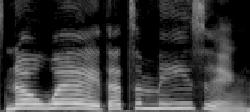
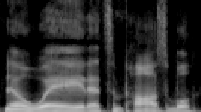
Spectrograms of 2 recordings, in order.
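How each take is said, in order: First: High-pitched amazed. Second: Flatter, dropping tone, not buying it; skeptical disbelief. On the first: Reacting to a friend's lottery win, high and amazed. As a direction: voice shoots way up in delight. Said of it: "high-pitched, amazed voice". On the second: Hearing an impossible claim from a friend, skeptical and flat. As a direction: say it like you don't believe a word. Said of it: "probably more like skeptical". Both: Shown as a demonstration.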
